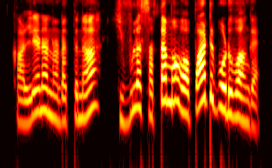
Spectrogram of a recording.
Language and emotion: Tamil, angry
